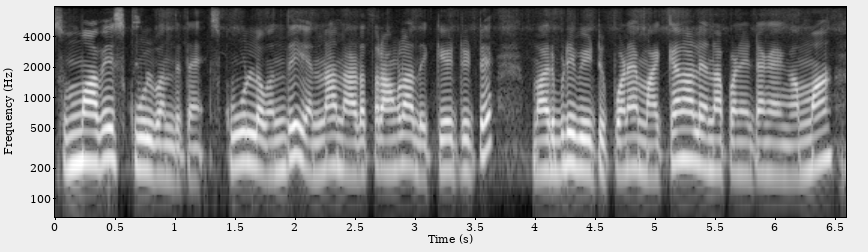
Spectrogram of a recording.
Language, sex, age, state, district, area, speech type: Tamil, female, 45-60, Tamil Nadu, Namakkal, rural, spontaneous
